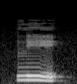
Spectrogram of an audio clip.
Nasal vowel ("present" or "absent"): absent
